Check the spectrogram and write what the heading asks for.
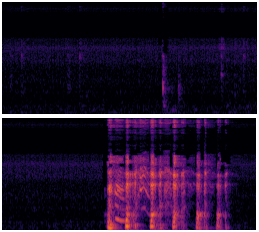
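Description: Near silence with one faint click about two seconds in, then a man bursts out laughing in several loud pulses over the last second and a half.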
